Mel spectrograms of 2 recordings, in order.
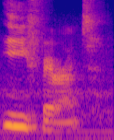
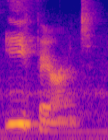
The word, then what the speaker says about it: efferent: efferent with an E I tend to over pronounce the the first letter of that so afferent and efferent that's not how it's actually pronounced but that I feel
